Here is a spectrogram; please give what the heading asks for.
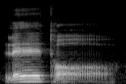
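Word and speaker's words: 冷凍: 발음은 레터, 레터.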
